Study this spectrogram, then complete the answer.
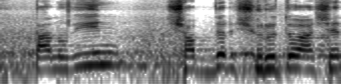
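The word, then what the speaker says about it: تنوين: এক্ষেত্রে অনেকে এটাকে তানবিন লেখে, আসলে উচ্চারণটা হবে বাংলিশ লিখলে সুন্দর হয়। এই তানউইন, তানউইন, তানউইন। কেমন উচ্চারণটা কি হবে? তান, ওই যে ওয়ান নিচে জেদ দিলে কি হয় দেখাইছি আপনাদেরকে, ওয়ান নিচে জেদ দিলে উই হয়। কেমন? ওয়ান নিচে উচ্চারণ দিলে বি হয় না, ওয়ান নিচে উচ্চারণ দিলে উই হবে। তাহলে তানউইন, তানউইন।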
